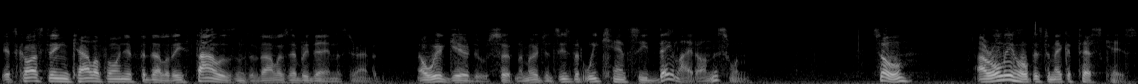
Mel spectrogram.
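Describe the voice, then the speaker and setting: A muffled vintage radio drama recording of a cynical insurance investigator. He holds forth in a lowish voice with very lively intonation. His manner is long-winded and exasperated, like a weary lecturer. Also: a little fast, slightly rough. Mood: exasperated, sardonic. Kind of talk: 1950s radio drama acting.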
